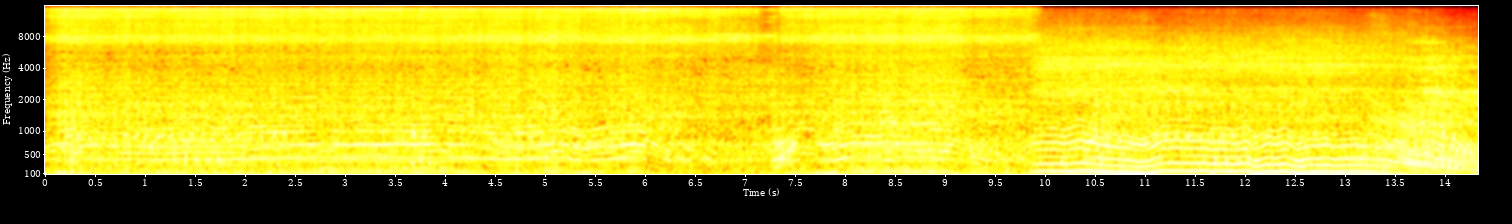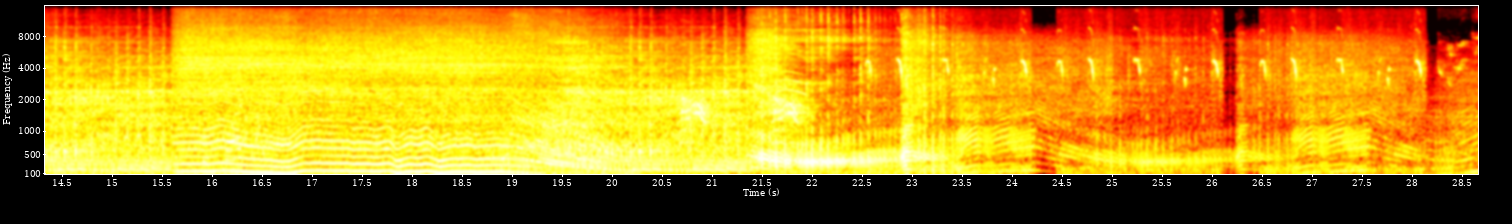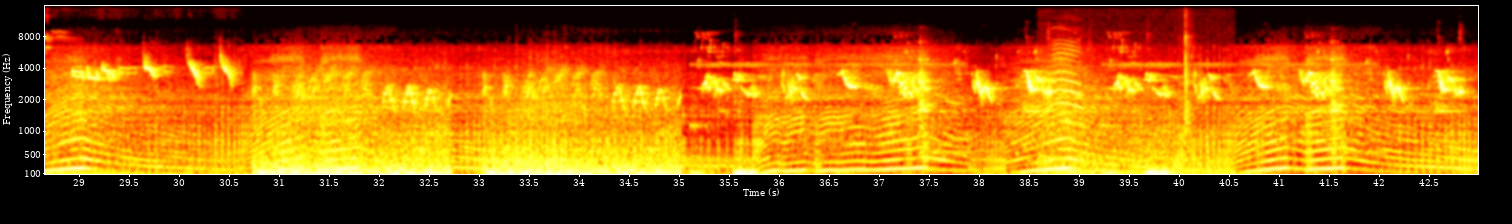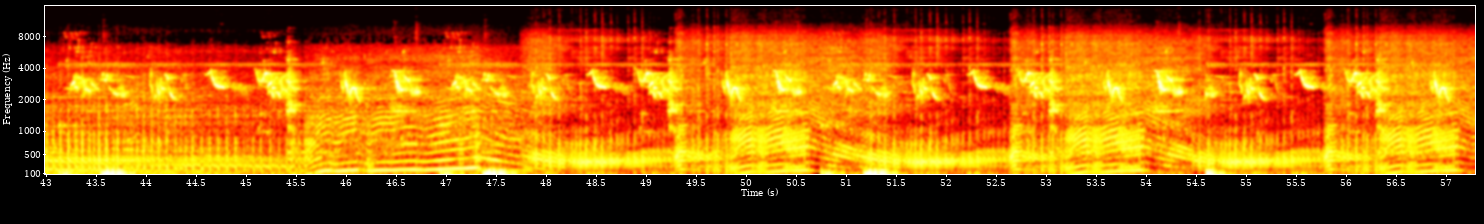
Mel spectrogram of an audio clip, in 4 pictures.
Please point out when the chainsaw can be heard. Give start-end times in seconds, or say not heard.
0.0-57.2.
